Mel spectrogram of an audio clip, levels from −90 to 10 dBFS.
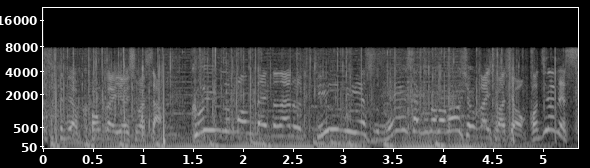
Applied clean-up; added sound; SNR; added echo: none; Crumpling, crinkling; 7 dB; none.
